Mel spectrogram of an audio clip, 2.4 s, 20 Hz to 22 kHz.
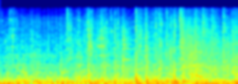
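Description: Gunfire and explosions from the video game Battlefield 1, a dense burst of booms and cracking shots overlapping in quick succession, loud and close, with no speech.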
